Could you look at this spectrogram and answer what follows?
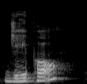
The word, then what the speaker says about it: Jaipal: Jaipal, J-A-I, Jaipal, performed for the first time at Coachella this year, and his bass player was Rocco Palladino, son of session bassist Pino Palladino.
